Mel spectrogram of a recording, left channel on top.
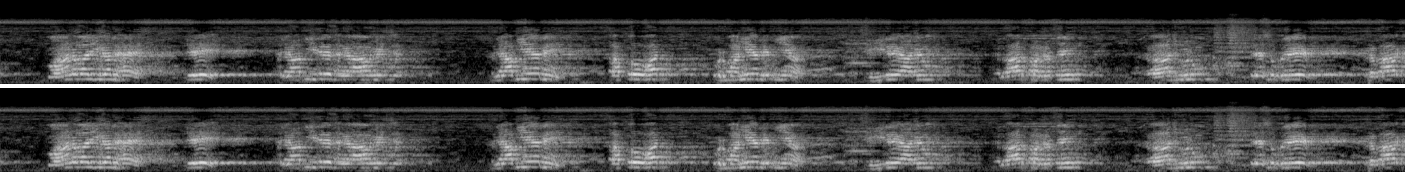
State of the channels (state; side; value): identical; both; correlation 1.00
